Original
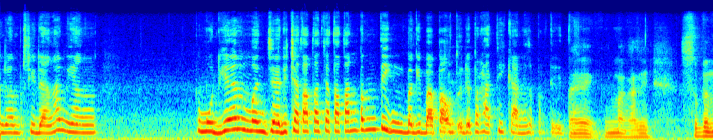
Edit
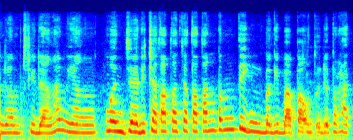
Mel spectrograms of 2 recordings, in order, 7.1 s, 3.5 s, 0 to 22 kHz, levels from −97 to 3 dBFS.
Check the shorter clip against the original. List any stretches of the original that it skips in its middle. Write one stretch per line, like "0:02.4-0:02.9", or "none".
0:01.1-0:02.5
